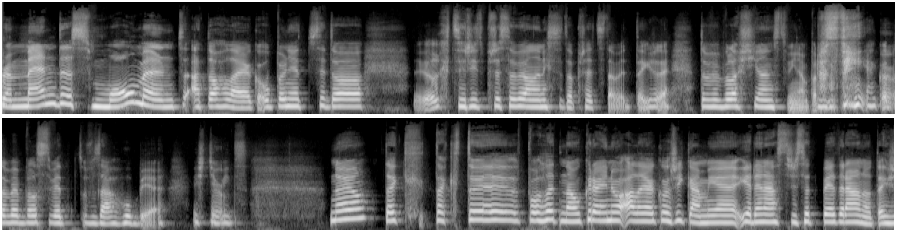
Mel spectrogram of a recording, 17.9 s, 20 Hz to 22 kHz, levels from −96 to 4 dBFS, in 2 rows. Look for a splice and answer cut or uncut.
uncut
